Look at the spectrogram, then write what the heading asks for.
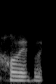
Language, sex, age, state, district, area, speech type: Assamese, female, 30-45, Assam, Dibrugarh, rural, conversation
